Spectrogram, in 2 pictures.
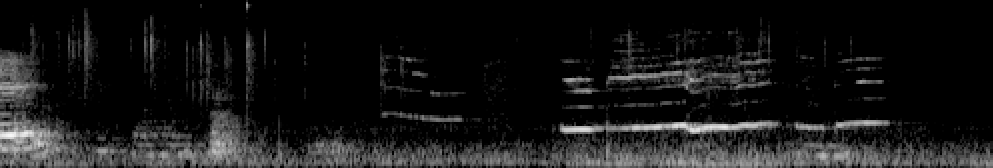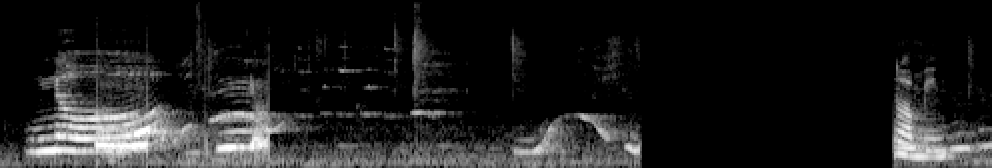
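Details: Pet cat at play time indoors, giving several meows including a loud wavering one and a rising-then-falling one, with a person speaking softly to it and short silent gaps.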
